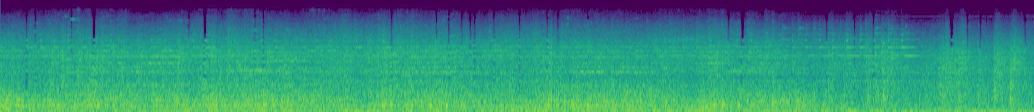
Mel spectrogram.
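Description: Covered grain hopper cars rolling over a grade crossing, wheels clacking on the rails, with the crossing's WRRS mini bells ringing steadily. The last car passes about two-thirds of the way through and the rolling noise eases off while the bells keep ringing.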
